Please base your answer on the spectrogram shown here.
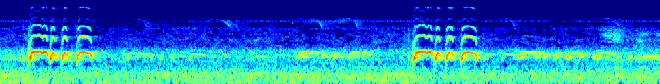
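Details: Used as a lure so a zebra dove in breeding condition answers quickly: two loud bursts of four rapid, stuttering coos about three seconds apart, softer cooing in between, plus faint high chirps and hiss.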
